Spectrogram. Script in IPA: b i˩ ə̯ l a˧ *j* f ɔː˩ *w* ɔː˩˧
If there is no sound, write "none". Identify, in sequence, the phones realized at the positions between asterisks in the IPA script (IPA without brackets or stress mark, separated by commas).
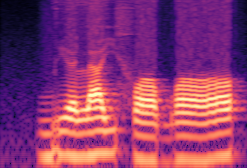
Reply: j, b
